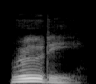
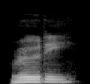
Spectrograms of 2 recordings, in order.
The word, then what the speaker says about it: Rudy: Rudolph it's pronounced as Rudy Rudy Rudy to pronounce it correctly emphasize the first syllable Roo and then the second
